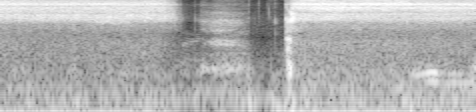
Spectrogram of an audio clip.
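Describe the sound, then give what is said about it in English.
A voice imitates an Air Wick aerosol spray can being sprayed into a plastic bag, with a loud, steady hiss, breaking off briefly in the middle before a second long burst of spraying. “So he go get a plastic bag and some aerosol spray, the Air Wick joint. This motherfucker spray half the can in the bag.”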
